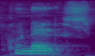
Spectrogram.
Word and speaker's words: Cornelis: In Acts 10, we read about Cornelius. My husband pronounced it Cornelis because that's his second name and he's Dutch.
